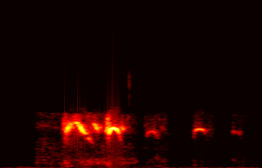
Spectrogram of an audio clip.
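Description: Wigeon ducks whistling during a duck hunt: a burst of high, breathy whistled calls, followed by three shorter, fainter whistles spaced out with pauses. No voices are heard.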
